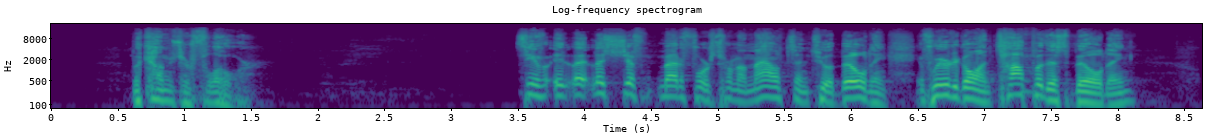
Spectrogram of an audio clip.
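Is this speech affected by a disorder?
Yes: cleft lip and palate; congenital.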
